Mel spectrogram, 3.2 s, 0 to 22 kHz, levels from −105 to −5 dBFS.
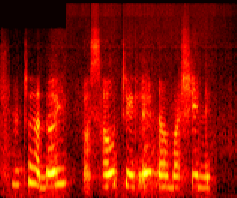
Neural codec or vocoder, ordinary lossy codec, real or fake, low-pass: autoencoder, 48 kHz, 32 numbers a frame, DAC-VAE, trained on Japanese speech; Opus, 16 kbps; fake; 19.8 kHz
